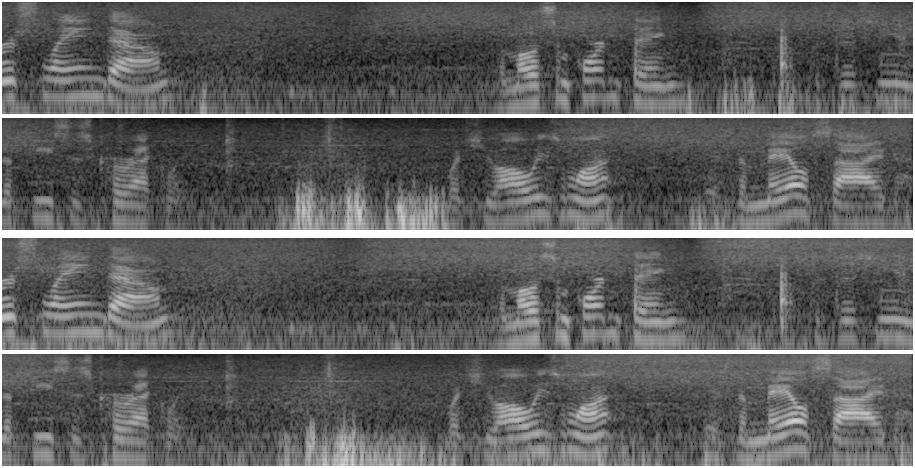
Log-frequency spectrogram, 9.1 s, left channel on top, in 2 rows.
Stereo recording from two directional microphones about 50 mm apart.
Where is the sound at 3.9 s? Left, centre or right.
Right.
